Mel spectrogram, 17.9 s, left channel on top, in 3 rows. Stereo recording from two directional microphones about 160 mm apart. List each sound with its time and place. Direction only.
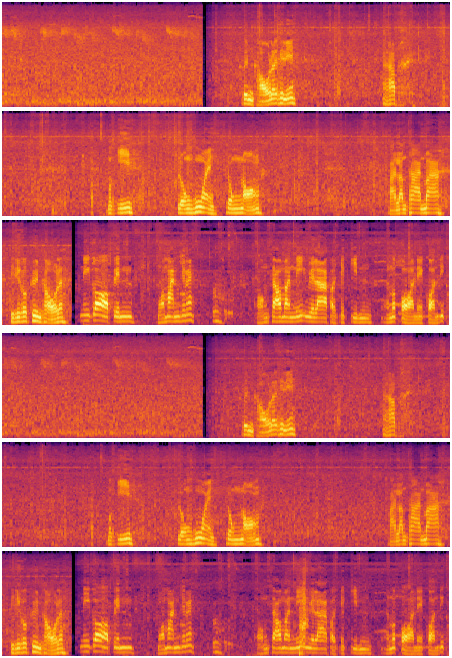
3.2 s speech: 5° left (ahead or behind)
5.0 s speech: centre (ahead or behind)
7.3 s speech: centre (ahead or behind)
11.1 s speech: 5° left (ahead or behind)
13.0 s speech: 15° right (ahead or behind)
15.5 s speech: 10° right (ahead or behind)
